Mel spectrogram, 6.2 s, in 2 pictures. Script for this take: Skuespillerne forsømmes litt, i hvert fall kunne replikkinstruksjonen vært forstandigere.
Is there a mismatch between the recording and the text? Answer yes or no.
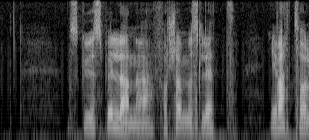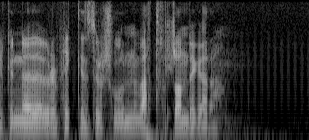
no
